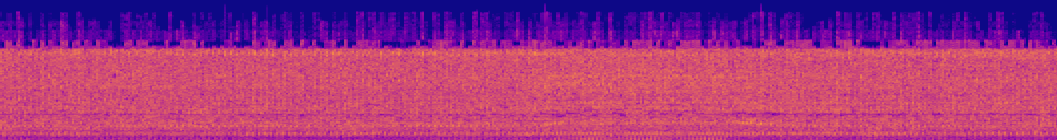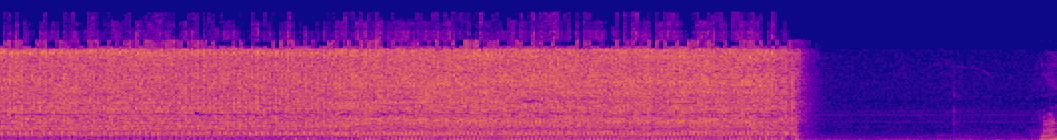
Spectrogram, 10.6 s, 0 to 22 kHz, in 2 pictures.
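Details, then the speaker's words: Portable 12 V cigarette-lighter air compressor after silicone spray in the cylinder and a broken hose cut back: harsh fast even buzzing as pressure builds to 11 bar, then a clean shut-off; pump now works acceptably and runs warm. "เป็นบารนะครับได้11บารเลยนะเมื่อกี้นะครับอ่ะถือว่าพอใช้ได้นะครับ"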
